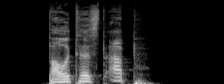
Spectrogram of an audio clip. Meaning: inflection of abbauen: 1. second-person singular preterite 2. second-person singular subjunctive II
- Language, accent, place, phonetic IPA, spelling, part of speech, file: German, Germany, Berlin, [ˌbaʊ̯təst ˈap], bautest ab, verb, De-bautest ab.ogg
